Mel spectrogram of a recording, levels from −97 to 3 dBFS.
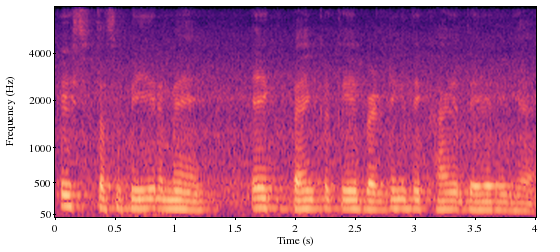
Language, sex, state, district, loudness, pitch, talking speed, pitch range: Hindi, male, Chandigarh, Chandigarh, -14 LUFS, 125 Hz, 165 wpm, 120-135 Hz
